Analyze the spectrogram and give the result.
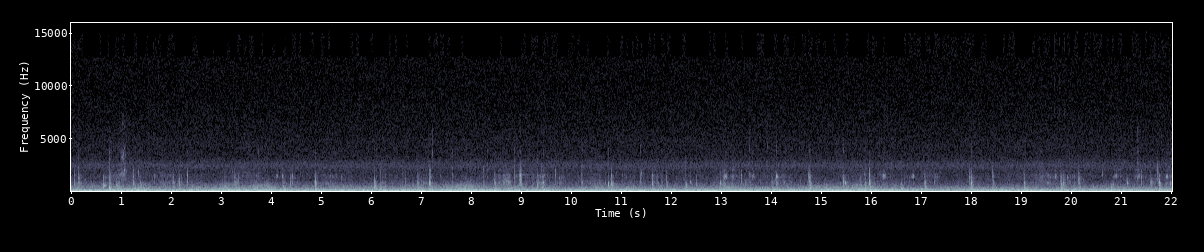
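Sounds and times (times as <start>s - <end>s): steady low rumble: 0.0s - 22.0s
water lapping against hull: 0.0s - 22.0s
small ticks: 8.4s - 22.0s.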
